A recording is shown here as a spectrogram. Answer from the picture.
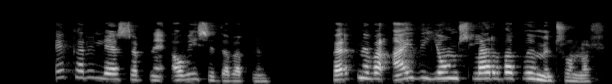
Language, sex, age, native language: Icelandic, female, 30-39, Icelandic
